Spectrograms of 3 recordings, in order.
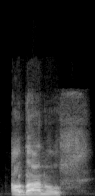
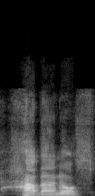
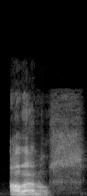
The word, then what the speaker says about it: Habanos: this thing about doing Abanos histories and let me correct myself and let me put it out there. I have been asked very nicely to pronounce properly. So you don't pronounce the H.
